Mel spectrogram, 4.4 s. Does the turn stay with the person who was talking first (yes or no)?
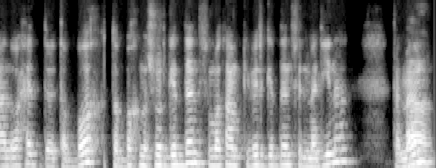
yes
